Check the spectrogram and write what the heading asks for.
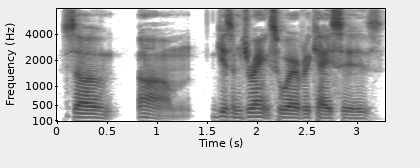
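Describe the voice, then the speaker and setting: A deep-voiced American vlogger speaks at a measured pace, recounting a casual personal story. His delivery is animated, slangy and profane, and he acts out lines of dialogue as he tells it.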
